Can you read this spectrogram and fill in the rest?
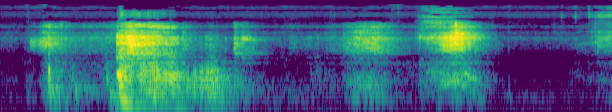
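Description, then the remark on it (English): Breathy sniffling right in front of the microphone by someone who can't breathe through their nose: a longer wet snort followed by several shorter sharp nasal inhales, with brief pauses between them and no talking. “It's good that you fucking sniffle right in front of the mic”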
